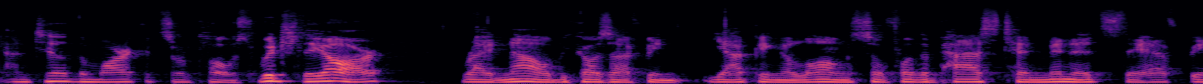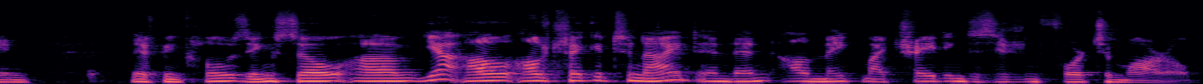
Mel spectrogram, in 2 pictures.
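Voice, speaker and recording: A German-accented man hosts a relaxed live-stream question-and-answer session. His voice sits at an ordinary middle pitch, and he talks in a chatty, joking way. He laughs often and leaps sharply upward in pitch. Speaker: host of a live trading show.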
